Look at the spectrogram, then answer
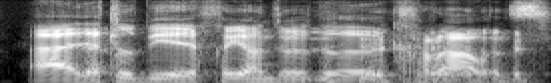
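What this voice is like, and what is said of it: Put-on Italian accent. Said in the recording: “This is my Italian accent, clearly.”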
